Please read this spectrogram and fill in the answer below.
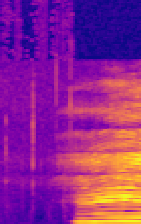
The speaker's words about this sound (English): Can you yawn any louder?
